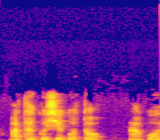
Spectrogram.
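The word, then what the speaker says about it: 私事: 그 다음에 사적인 관계, 사사로운 일 할 때 이렇게 표현을 할 때 일본어로는 와타쿠시고도라고 읽습니다. 그 다음에 부호, 큰 부자죠. 부호나 부저를 부호나 부자 일컫는 말 일본어로는 후고라고 읽고요.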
